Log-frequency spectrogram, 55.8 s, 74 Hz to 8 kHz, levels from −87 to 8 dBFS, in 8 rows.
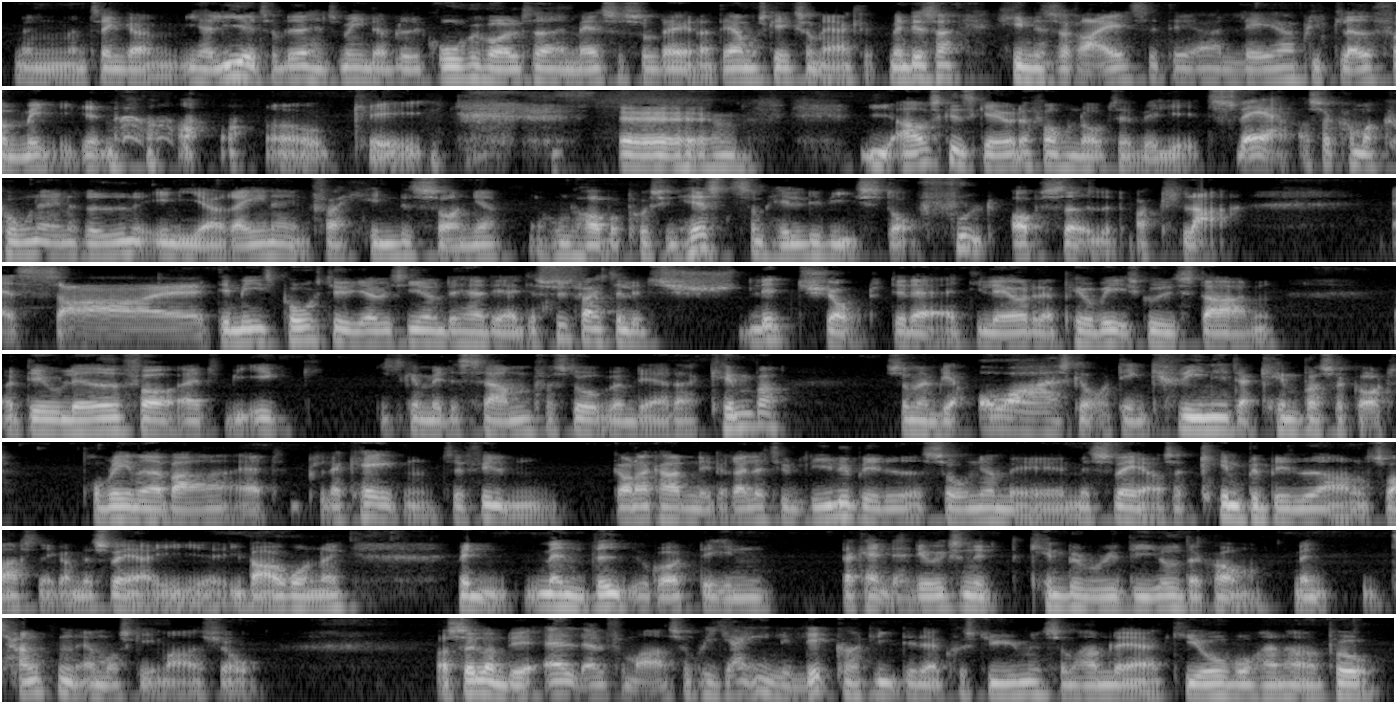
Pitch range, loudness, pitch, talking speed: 100-115 Hz, -25 LUFS, 105 Hz, 245 wpm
